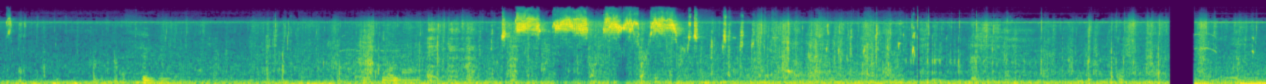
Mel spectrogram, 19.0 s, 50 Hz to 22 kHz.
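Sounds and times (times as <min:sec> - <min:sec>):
baby monkey screaming: 0:06.9 - 0:13.8, 0:17.9 - 0:18.9
low rumble: 0:17.9 - 0:19.0.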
